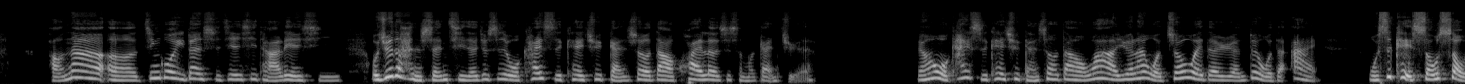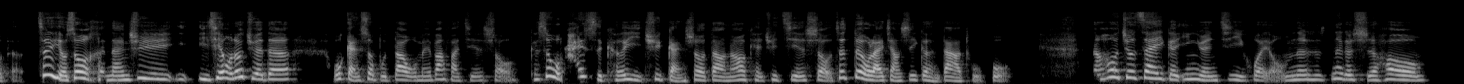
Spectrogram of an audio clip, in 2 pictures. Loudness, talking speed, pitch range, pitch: -26 LUFS, 285 characters per minute, 200-260 Hz, 215 Hz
